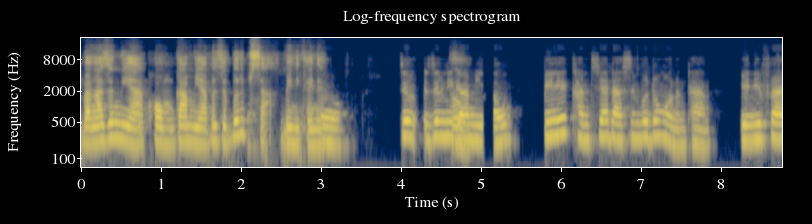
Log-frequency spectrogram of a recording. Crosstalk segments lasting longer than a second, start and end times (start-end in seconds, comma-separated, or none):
none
